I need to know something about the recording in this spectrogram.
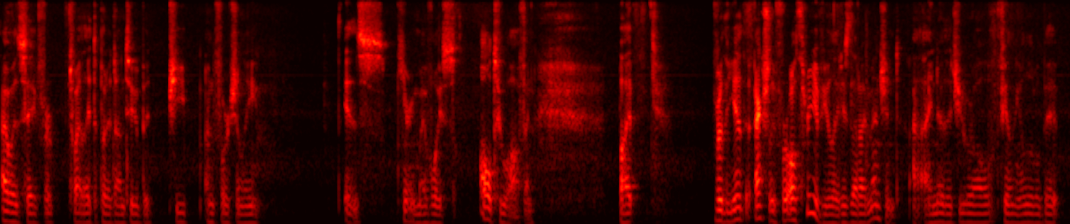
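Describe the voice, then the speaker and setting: American man, low gravelly voice, husky, rambling casual vlog. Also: steady tone, a little fast. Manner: rambling, self-deprecating, with many fillers. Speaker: vlogger.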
